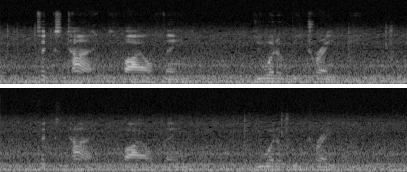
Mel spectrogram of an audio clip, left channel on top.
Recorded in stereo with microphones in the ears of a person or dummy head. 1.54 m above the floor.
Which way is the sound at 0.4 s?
85° left.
